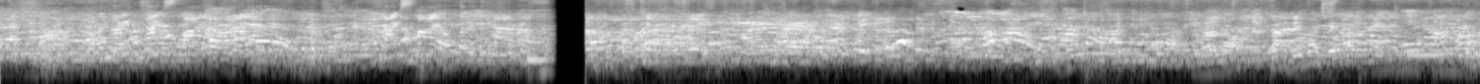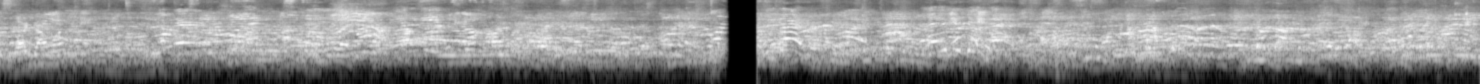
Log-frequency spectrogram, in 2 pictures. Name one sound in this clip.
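A crowd of children and adults chatter indoors.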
